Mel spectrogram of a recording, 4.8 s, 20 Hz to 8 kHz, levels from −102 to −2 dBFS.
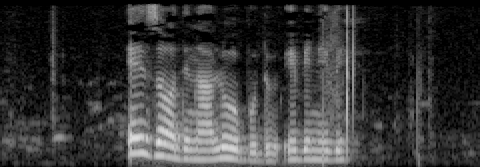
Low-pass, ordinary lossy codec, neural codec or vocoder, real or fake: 7.2 kHz; MP3, 48 kbps; none; real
